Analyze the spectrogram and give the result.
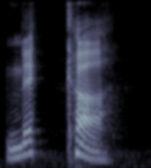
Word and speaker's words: Nikka: Nikka. – It's from Yoichi. – N-I-K-K-A.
